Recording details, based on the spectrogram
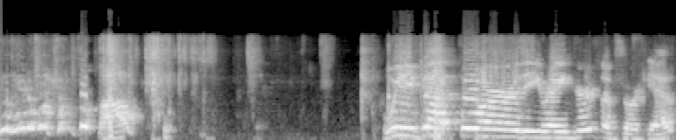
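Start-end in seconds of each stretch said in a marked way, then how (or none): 0.0-1.4 very high-pitched mock English accent. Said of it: "That was my accent, too".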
